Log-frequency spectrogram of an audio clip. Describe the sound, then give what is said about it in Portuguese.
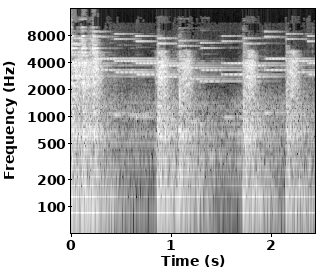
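A dramatic drum jingle: heavy, booming drum hits land in pairs, each leaving a deep, rumbling sustain before the next strike. It is loud and stands alone, with no talking. “Quem é o ouvinte que sente que treme nas bases quando ouve esses tambores?”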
